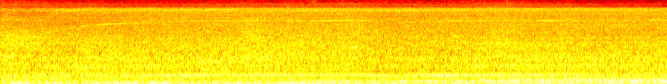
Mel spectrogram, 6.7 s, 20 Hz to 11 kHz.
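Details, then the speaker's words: Modern SIM-100B angle grinder running after bearing replacement, done because of a rough sound and fast heating; a steady, even motor whir with a faint high whine and no rough bearing growl. Large brush sparking on one side is possibly from the carbon brush. "OK Guys, so this is the result of replacing the bering, yes, the sound is really good, and there's no eh or not there's a snoring sound like that, yes, there's a little bit of it, but there's nothing on the left side here"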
